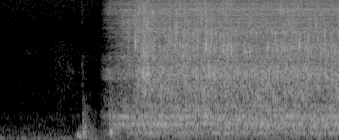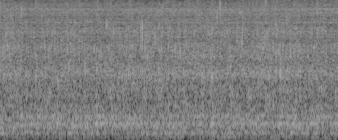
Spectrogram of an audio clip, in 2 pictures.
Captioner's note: water running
